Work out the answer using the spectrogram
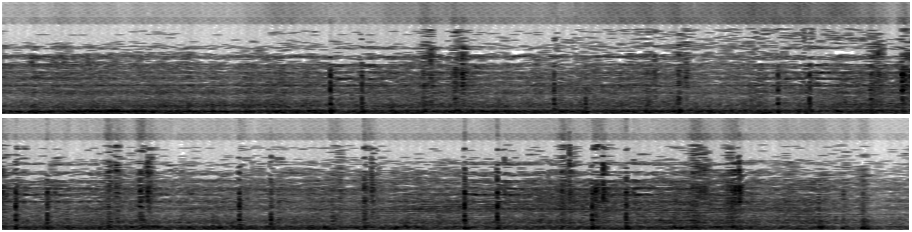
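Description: Stadler GTW diesel multiple unit (Trenord ATR) moving slowly through the station tracks, its engine running under a steady noise. Its wheels click again and again over rail joints and points, the loudest clack near the end.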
